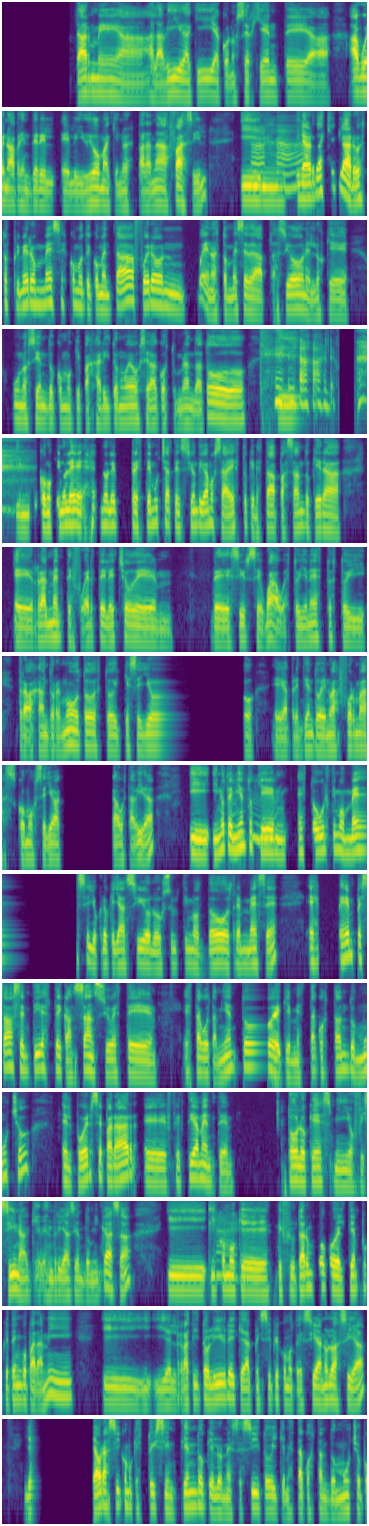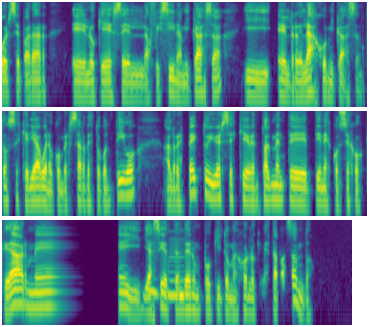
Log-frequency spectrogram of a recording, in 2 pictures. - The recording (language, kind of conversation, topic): Spanish, advice, ¿Cómo puedo establecer límites entre el trabajo y mi vida personal?
- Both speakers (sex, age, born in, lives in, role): female, 50-54, Colombia, Italy, advisor; male, 35-39, Dominican Republic, Germany, user
- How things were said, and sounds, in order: laughing while speaking: "Claro"; distorted speech; chuckle; other background noise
